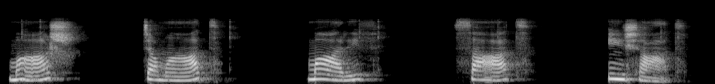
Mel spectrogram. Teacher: Eyni cinsli qoşa saitli sözlərdə qoşa saitlər bir uzun sait kimi tələffüz olunur. · Əgər səsin yanında iki nöqtə varsa, bu işarə səsin uzun tələffüz olunduğunu bildirir. Sözdə iki A saiti yanaşı gələrsə, bir uzun A səsi kimi səslənir.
